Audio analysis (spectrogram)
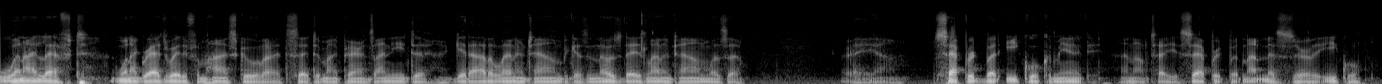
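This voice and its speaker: A man with an American accent speaks at a fairly quick pace in a very deep, low pitch. His intonation is monotone and flat, with noticeable background noise. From southern Maryland, US. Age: 60s. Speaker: retired army officer and county administrator. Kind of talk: oral history interview. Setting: office. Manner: halting, many fillers and repeats.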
